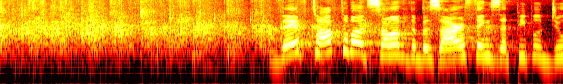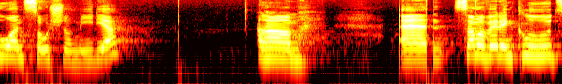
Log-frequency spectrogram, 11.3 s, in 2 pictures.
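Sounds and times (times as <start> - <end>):
audience applause for a panel of speakers: 0.0 - 3.3
speech: 2.7 - 6.9, 8.2 - 8.8, 9.6 - 11.2.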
